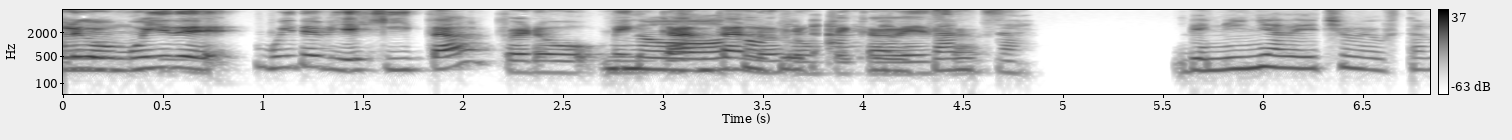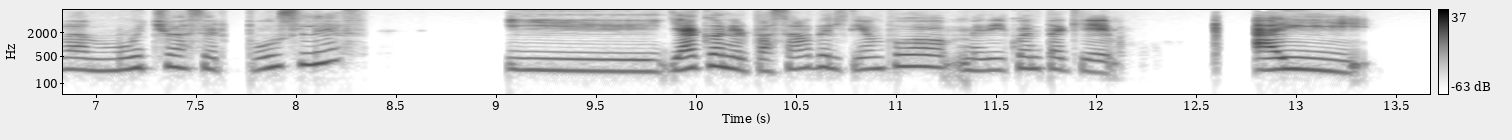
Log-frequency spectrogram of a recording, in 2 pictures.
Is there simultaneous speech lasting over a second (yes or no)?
yes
